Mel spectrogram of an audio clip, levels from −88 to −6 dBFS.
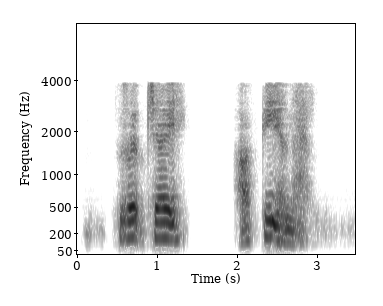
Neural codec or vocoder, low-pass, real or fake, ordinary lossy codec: codec, 16 kHz, 0.5 kbps, FreqCodec, larger model; 7.2 kHz; fake; AAC, 16 kbps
